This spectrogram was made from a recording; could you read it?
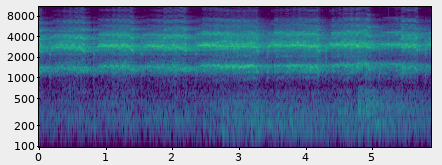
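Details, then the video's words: Peregrine falcon chick begging a parent for food at a research nest cam in Orange, New South Wales, Australia, November 2022; drawn-out grating cries in long bouts separated by short breaths, loud and steady throughout. "Rubus domaga się jedzenia od Diamond"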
